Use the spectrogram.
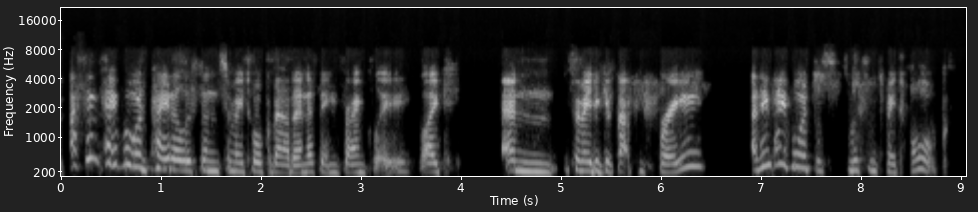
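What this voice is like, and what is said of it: Australian accent. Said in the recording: “everyone likes the Australian accent ... Australian accent's just a rubbish English accent, though”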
